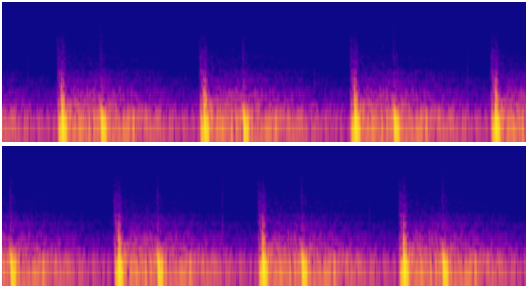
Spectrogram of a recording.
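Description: A slow heartbeat sound: seven low double thumps, the second of each pair weaker, about one pair every second and a half, over a low hum.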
